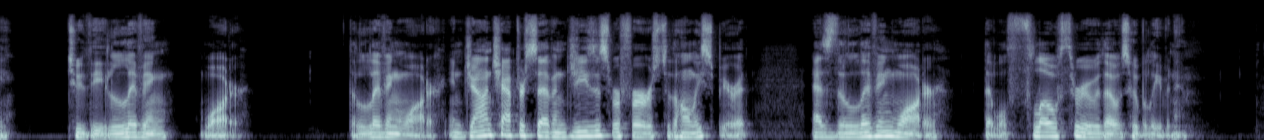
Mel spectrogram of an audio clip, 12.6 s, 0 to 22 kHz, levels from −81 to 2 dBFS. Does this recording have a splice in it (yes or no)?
no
